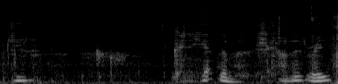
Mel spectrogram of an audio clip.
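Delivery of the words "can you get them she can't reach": hushed whisper; whispering while stealing apples. Real, not acted. Sneaking apples at night.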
